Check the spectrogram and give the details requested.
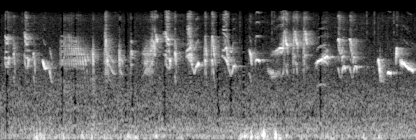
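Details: Singing blackcap delivering a fast, varied warble of high twittering notes, with a few brief low thumps in the background.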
